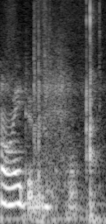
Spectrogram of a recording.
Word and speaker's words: Aiden: of Aiden on it why am I saying it wrong is it Iden Aiden Aiden Pierce that sounds right um and then we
